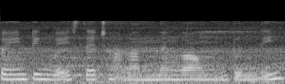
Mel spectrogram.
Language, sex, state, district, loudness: Telugu, female, Telangana, Karimnagar, -14 LUFS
